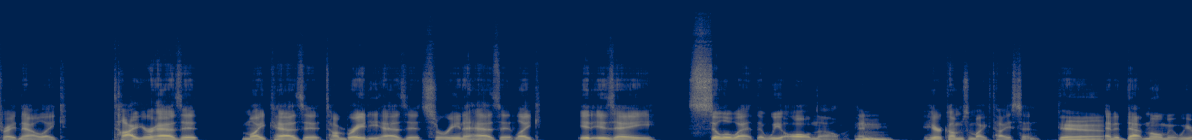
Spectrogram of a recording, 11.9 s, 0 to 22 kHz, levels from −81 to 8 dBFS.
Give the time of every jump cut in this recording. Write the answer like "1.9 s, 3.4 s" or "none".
10.4 s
